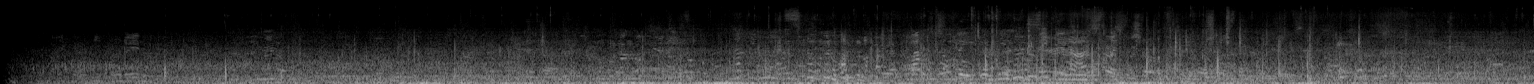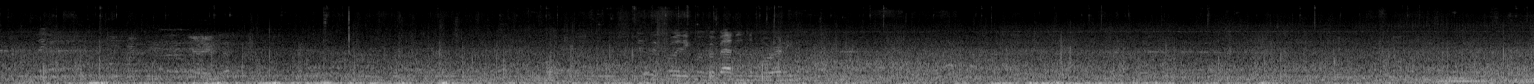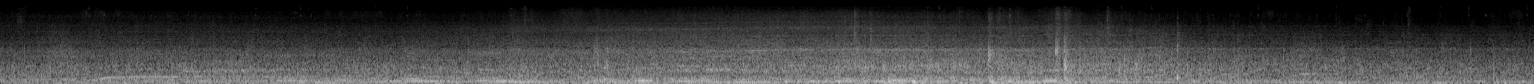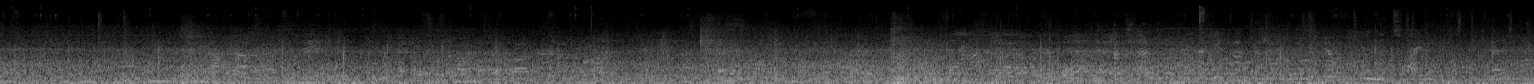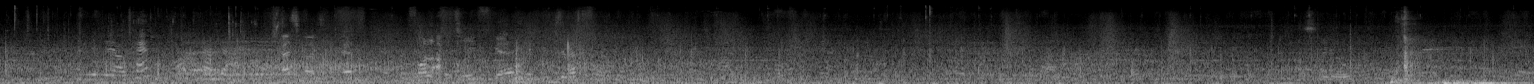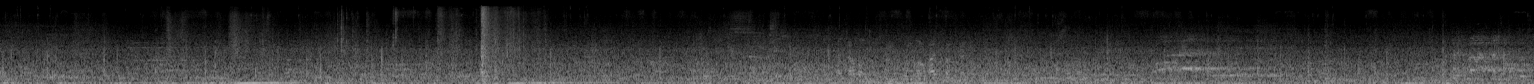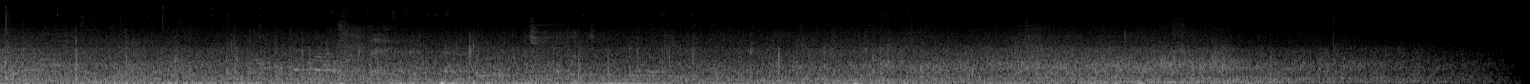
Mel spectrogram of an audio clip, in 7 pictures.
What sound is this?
Pague, Staro Mesto, City Center part.1
Prague city center recorded with Zoom H-1 on 21th December 2013.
